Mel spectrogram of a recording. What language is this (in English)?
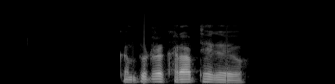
Dhatki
